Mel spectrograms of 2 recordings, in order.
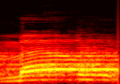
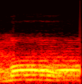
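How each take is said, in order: First: The m sound is light and thin. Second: The m sound is heavy and full. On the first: The speaker calls it right. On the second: The speaker calls it wrong.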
